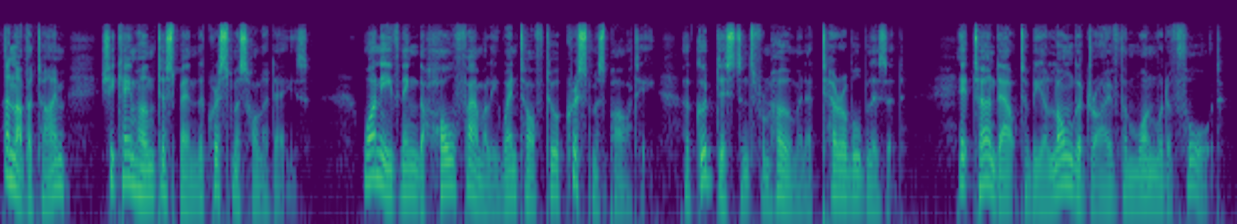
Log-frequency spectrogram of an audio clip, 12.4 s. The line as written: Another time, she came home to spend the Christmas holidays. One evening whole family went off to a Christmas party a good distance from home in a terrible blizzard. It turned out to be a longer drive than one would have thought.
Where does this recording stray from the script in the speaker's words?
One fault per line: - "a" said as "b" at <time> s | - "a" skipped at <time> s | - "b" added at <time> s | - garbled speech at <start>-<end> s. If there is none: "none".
- "the" added at 4.2 s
